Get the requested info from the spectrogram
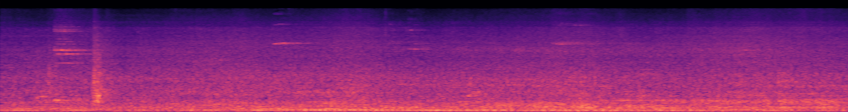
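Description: Steady low motor-vehicle rumble, with a single sharp click about a second and a half in.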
